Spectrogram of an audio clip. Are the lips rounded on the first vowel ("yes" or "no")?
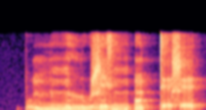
yes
